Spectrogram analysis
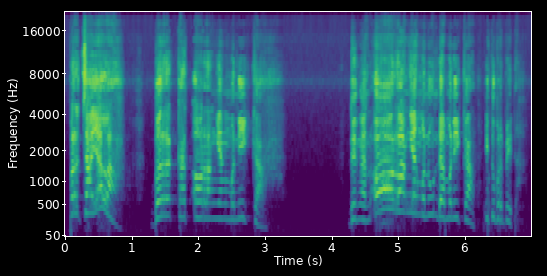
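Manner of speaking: loud, high, emphatic sermon; forceful preaching. Acted. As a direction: hammer the point home to the congregation. (khotbah yang lantang dan berapi-api)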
